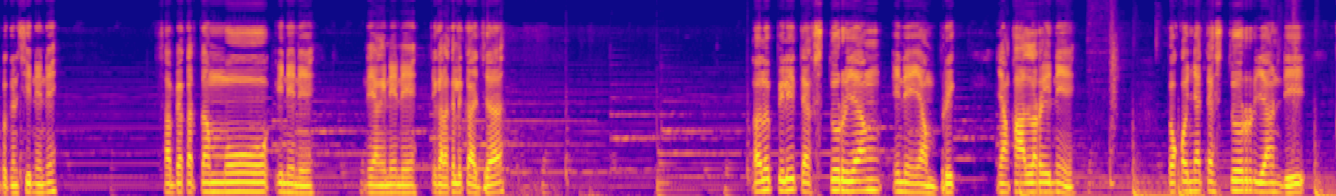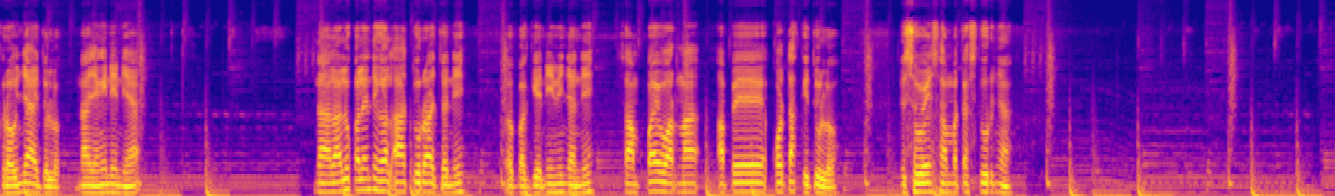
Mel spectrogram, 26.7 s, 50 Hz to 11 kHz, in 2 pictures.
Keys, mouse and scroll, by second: 0.0-1.6 scroll down 5, 1.6-2.8 scroll down 2, 2.8-4.6 scroll up 1, 4.6-5.3 scroll up 2, 7.2-14.8 drag, 14.8-16.0 scroll down 5, 18.2-18.8 scroll down 1, 18.8-20.0 drag, 21.5 g, 25.2-26.7 drag.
